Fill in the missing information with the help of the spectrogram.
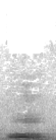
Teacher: मध्य स्वर जीव का मध्य वाला भाग प्रयोग में आएगा तो उसे मध्य स्वर कहेंगे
